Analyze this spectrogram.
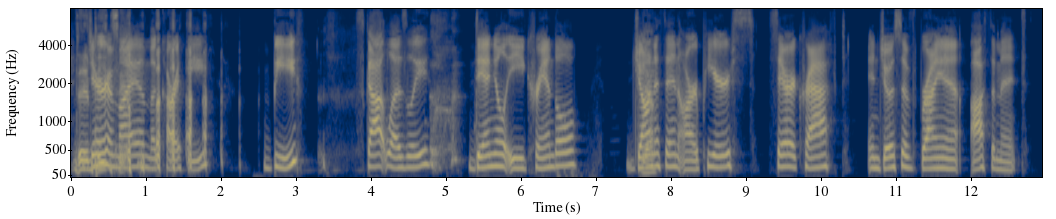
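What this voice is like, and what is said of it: Congested, stuffy voice. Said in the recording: “because I have a cold.”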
